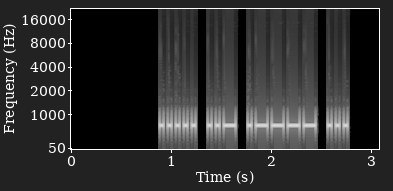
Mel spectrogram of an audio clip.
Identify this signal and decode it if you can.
Morse code, heard as a keyed tone, about 30 wpm, 700 Hz. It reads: 5U1S
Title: Four Challenging Letter-Number Combinations 30wpm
